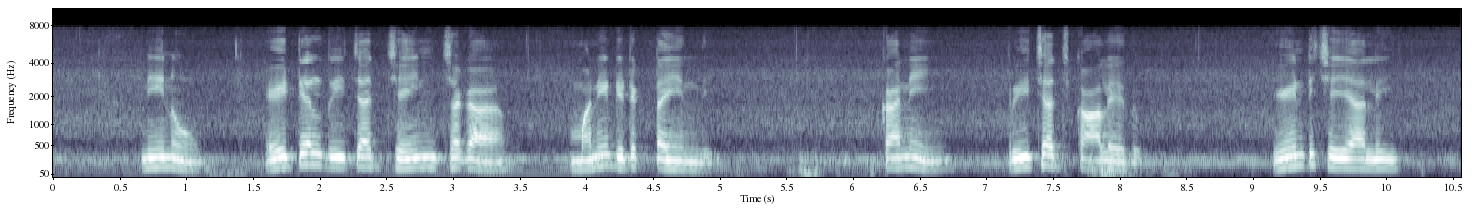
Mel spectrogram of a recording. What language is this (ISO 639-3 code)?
tel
